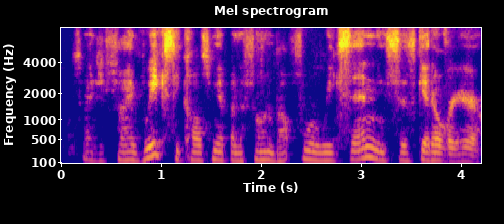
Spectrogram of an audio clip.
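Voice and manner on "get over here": put-on pirate tone. Retelling the editor calling on the phone: Dread Pirate Roberts tone. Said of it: "he had that tone like the Dread Pirate Roberts from Princess Bride".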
